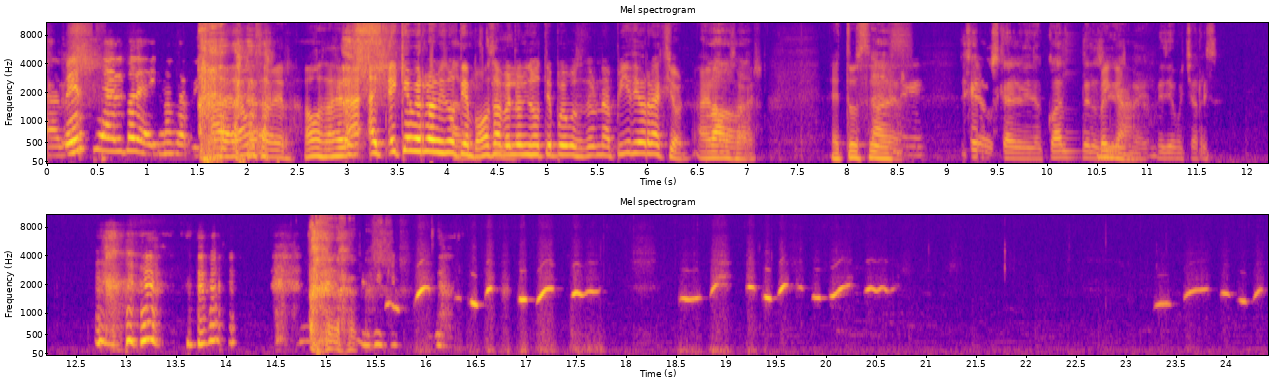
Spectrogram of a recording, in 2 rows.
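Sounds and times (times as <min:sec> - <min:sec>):
speech: 0:00.1 - 0:11.8, 0:12.7 - 0:17.3
voice and laughter-like sounds: 0:12.7 - 0:16.4
person whistling a light elevator-music tune: 0:15.5 - 0:17.8, 0:18.6 - 0:20.8, 0:23.3 - 0:24.4.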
